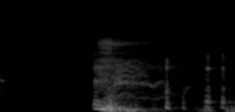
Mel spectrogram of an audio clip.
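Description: Near silence for about a second, then a loud, breathy sigh from a person close to the microphone that fades away.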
